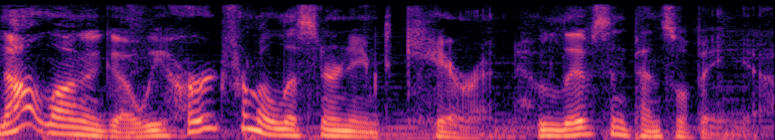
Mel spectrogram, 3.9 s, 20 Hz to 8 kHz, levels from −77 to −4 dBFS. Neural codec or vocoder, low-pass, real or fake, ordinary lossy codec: none; 7.2 kHz; real; MP3, 48 kbps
